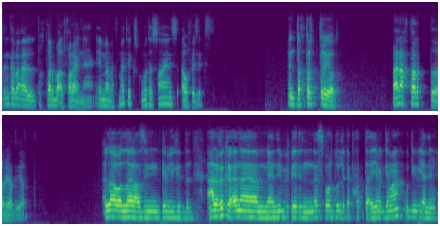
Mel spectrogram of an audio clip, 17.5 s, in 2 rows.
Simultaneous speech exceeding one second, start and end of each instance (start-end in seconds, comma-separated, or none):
none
